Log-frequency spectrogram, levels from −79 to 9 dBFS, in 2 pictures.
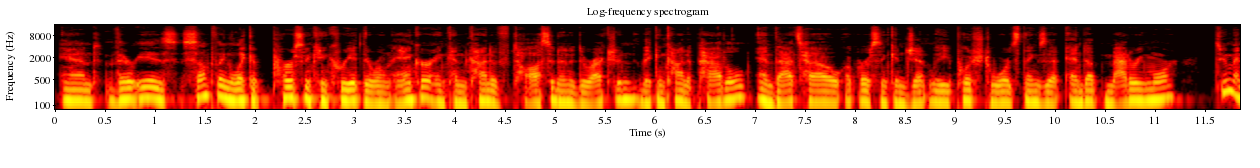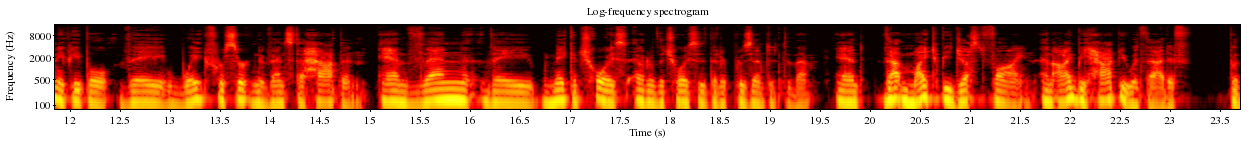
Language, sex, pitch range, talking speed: English, male, 120-145 Hz, 200 wpm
